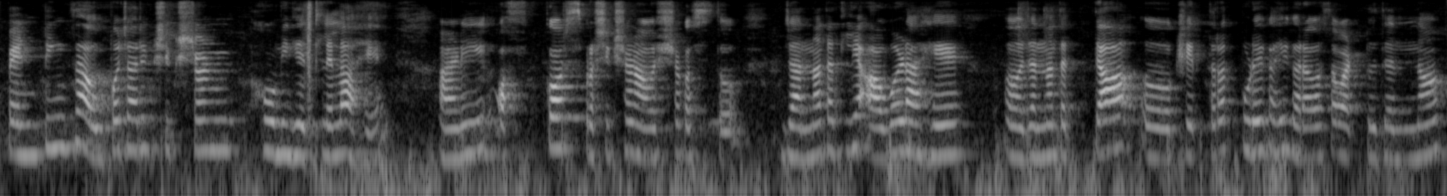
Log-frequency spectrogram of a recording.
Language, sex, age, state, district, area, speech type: Marathi, female, 30-45, Maharashtra, Pune, urban, spontaneous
